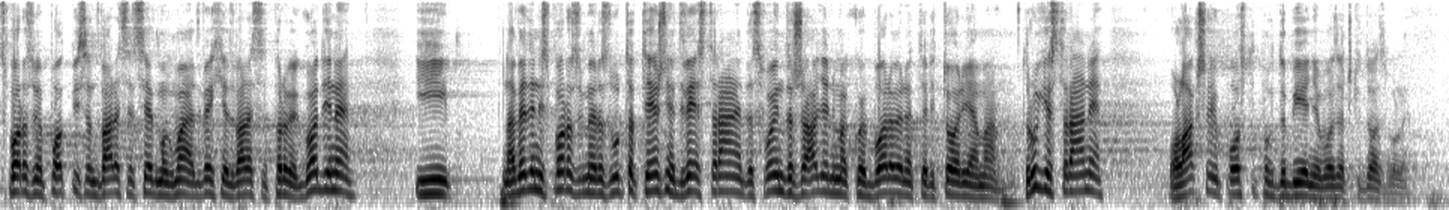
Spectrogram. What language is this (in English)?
Serbian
